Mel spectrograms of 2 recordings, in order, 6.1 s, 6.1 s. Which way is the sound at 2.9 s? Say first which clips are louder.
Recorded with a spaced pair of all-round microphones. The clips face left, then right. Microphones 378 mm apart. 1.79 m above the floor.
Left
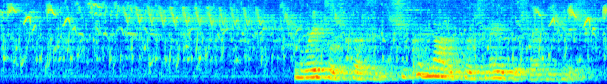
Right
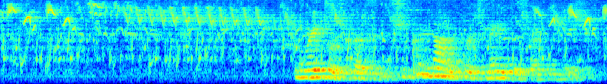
Left 1 dB; 50° left (ahead or behind).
